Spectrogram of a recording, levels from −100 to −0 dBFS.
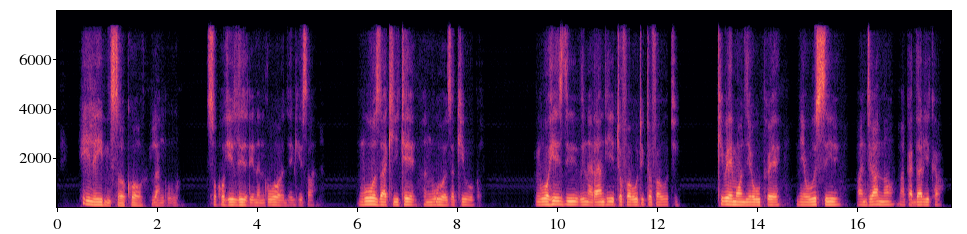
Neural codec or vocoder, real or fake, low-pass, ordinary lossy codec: codec, 16 kHz in and 24 kHz out, 0.6 kbps, FocalCodec, streaming, 4096 codes; fake; 7.2 kHz; AAC, 48 kbps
